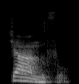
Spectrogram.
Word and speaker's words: 丈夫: फू साइलेंट नहीं है बच्चे। फू बेसिकली न्यूट्रल टोन है ना, तो न्यूट्रल टोन को हम हमेशा बहुत शॉर्ट और लाइट पढ़ते हैं।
